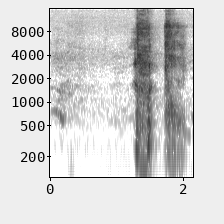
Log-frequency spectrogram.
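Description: A man coughing twice into a tissue held to his face: two short, loud coughs about half a second apart, near the end.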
